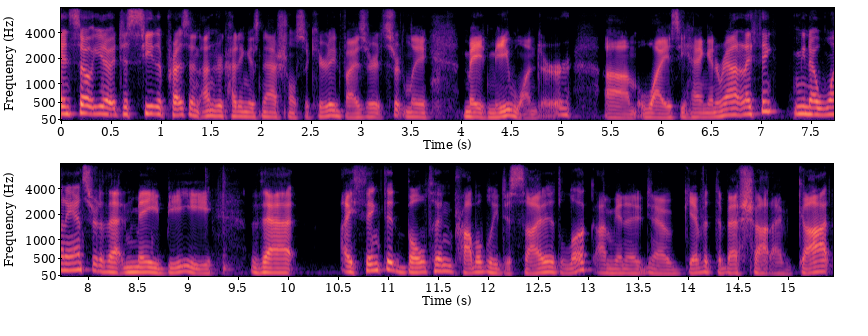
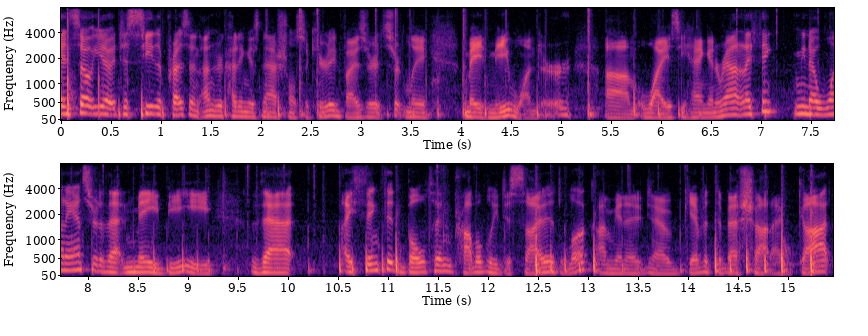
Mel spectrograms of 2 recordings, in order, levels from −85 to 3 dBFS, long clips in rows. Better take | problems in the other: first | background sound (Typing); 7 dB below the speech

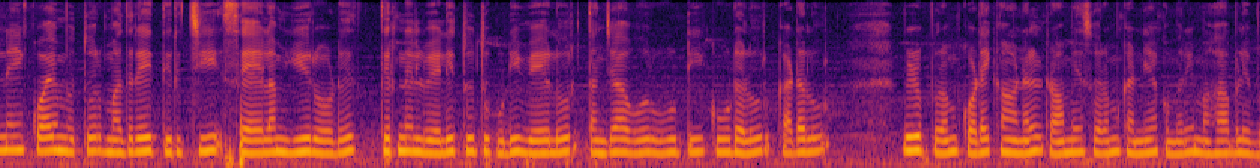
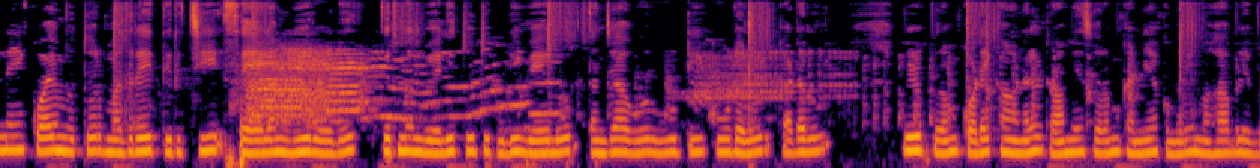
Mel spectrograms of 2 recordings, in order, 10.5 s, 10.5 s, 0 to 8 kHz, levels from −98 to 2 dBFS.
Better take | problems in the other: first | noise reduction (classical method Wiener filter)

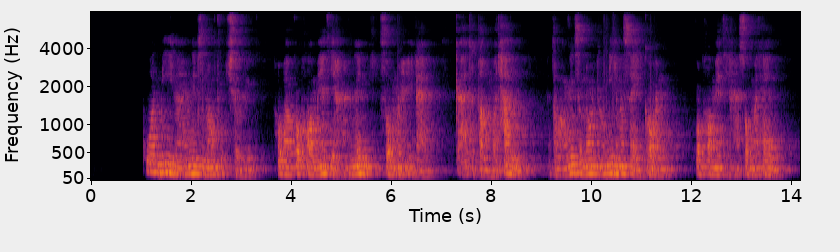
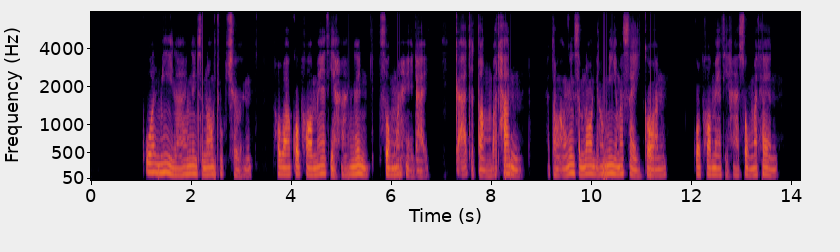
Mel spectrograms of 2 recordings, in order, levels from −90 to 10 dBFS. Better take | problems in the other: second | room echo; dies away in 0.9 s

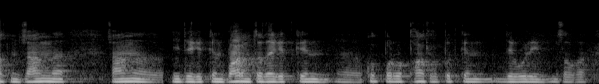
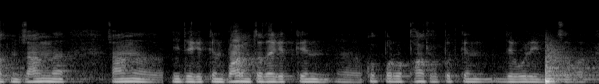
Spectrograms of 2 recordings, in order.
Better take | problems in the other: first | background sound (Drum); 5 dB below the speech

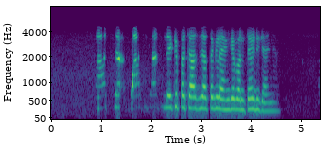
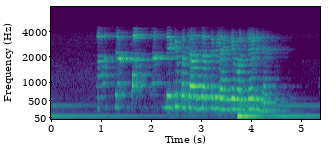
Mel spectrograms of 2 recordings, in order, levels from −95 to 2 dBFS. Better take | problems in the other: first | background sound (Bowed string instrument); 6 dB below the speech // room echo; dies away in 1.3 s

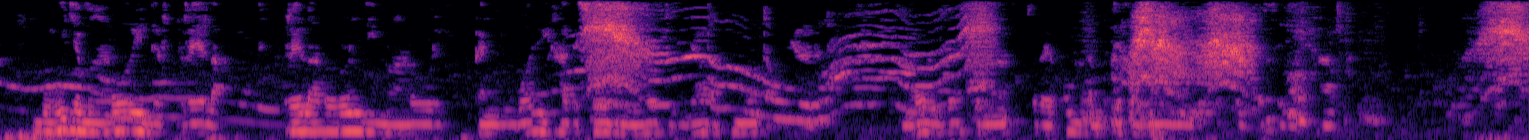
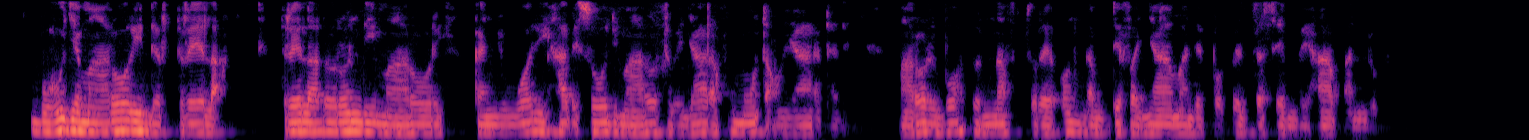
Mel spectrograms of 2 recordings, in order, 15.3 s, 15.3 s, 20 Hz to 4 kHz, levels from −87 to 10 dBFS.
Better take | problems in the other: second | noise reduction (classical method WPE with log-MMSE)

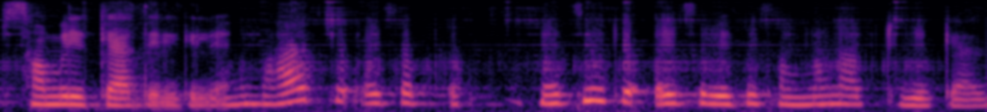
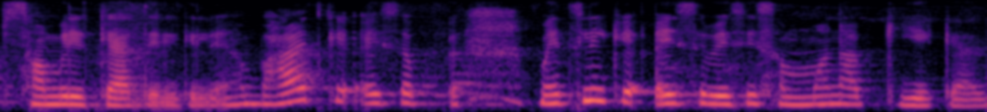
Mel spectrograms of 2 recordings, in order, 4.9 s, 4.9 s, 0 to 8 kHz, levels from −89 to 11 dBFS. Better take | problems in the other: second | noise reduction (neural separator model SepFormer DNS4)

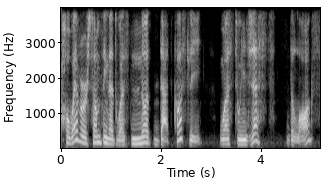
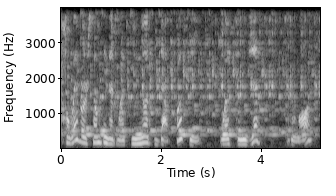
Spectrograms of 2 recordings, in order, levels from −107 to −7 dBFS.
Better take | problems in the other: first | noise reduction (classical method log-MMSE)

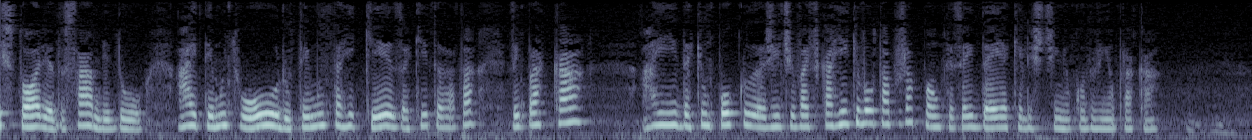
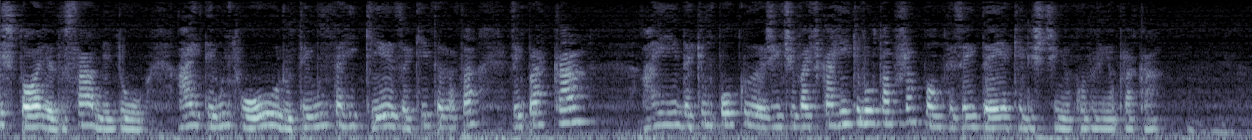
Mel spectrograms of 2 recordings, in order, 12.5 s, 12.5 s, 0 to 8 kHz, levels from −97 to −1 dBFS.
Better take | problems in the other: first | room echo; dies away in 0.2 s

